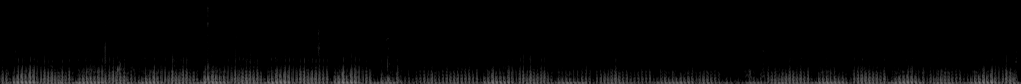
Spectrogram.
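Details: Deep continuous purring from kittens at play among blankets. The rumbling throbs in even low pulses under scattered soft scratches and taps.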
